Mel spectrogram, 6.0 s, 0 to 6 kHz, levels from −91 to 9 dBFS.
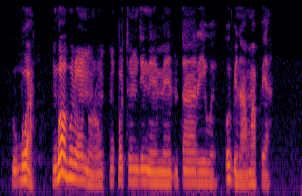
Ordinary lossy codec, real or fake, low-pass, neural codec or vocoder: none; real; 5.4 kHz; none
